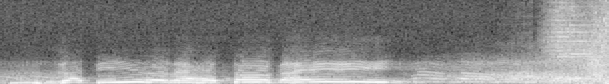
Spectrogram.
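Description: A man chants loudly and melodiously through a microphone.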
